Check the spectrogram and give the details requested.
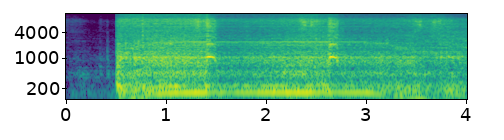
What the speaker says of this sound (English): And then this baby here is my oscillating spindle sander.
